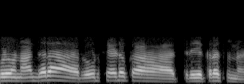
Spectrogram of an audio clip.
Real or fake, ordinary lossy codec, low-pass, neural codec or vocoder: real; none; 3.6 kHz; none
